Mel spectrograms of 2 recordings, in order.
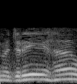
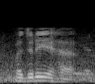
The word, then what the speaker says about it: مجريها: وقد قرأ حفص بالإمالة في قوله تعالى: بسم الله مجريها ومرساها، في هذه الكلمة مجريها، وهي تشبه نطق أول حرف في اللغة الإنجليزية.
